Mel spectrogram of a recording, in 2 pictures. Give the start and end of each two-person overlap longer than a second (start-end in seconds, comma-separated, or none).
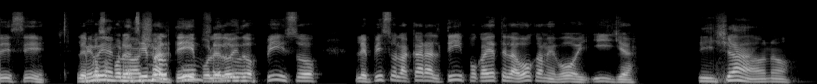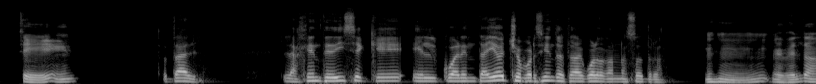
0.8-2.5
